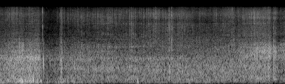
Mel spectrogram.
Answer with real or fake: real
